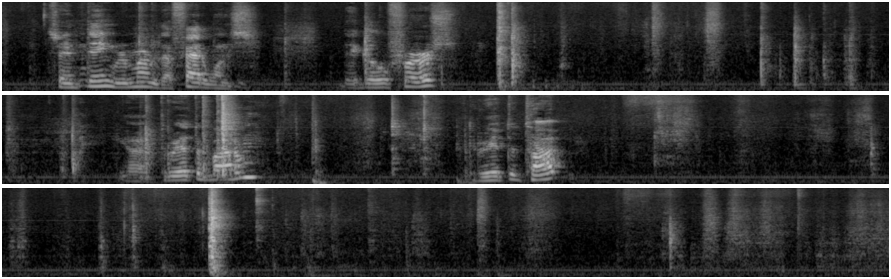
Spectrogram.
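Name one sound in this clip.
Small plastic plugs click into place in a metal panel.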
